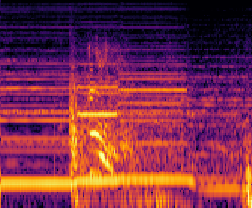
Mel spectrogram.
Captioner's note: grunting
